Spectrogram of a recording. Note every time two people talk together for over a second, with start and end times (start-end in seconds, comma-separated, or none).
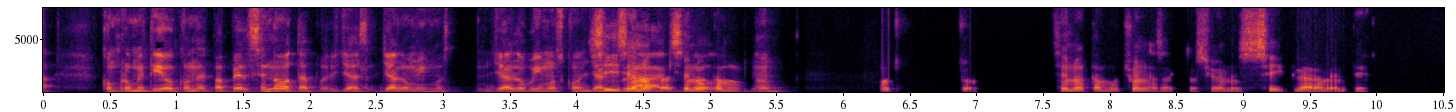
4.1-5.3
